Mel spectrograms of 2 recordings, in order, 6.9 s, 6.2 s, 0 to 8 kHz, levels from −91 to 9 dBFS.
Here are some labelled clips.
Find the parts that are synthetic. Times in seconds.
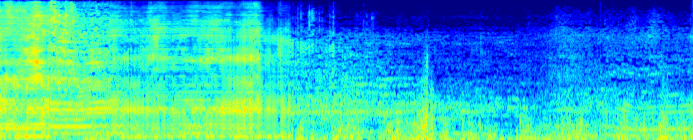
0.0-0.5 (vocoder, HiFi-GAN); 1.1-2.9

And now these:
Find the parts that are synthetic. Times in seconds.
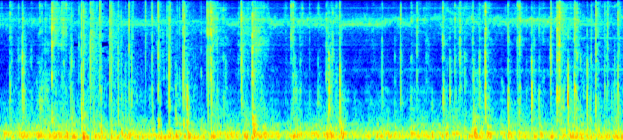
0.0-0.7 (vocoder, HiFi-GAN); 2.1-5.8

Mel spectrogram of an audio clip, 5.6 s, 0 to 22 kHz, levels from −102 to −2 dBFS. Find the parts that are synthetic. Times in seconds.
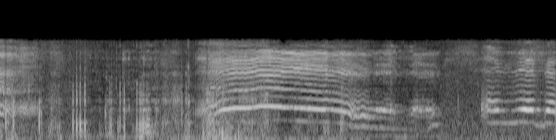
0.9-1.6 (vocoder, HiFi-GAN); 3.7-4.4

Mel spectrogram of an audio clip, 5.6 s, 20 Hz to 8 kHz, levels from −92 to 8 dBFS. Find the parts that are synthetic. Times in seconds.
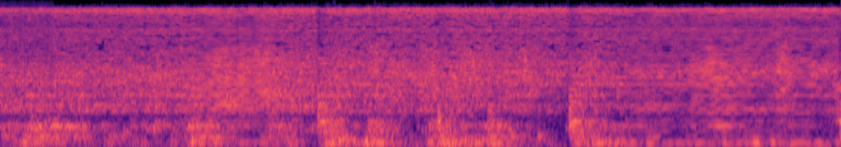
1.3-1.8 (vocoder, HiFi-GAN); 4.2-5.6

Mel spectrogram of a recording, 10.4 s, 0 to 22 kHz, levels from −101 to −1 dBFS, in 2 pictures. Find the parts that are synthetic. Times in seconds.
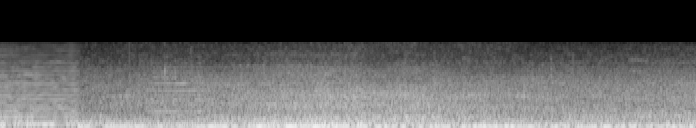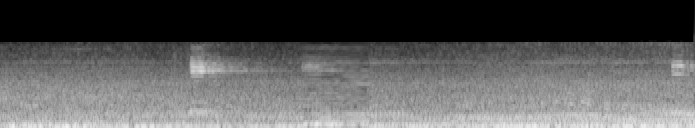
0.0-0.6 (vocoder, HiFi-GAN); 7.5-8.0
